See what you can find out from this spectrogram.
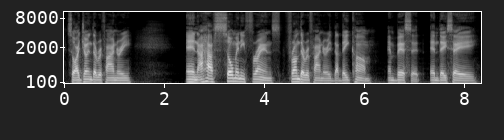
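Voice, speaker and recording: A man, a restaurant owner talking as a guest in an earnest, halting way with many restarts. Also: fairly low pitch, fairly even intonation, fairly bright tone, clean tone, dry recording, clean studio sound. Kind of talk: casual interview talk.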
